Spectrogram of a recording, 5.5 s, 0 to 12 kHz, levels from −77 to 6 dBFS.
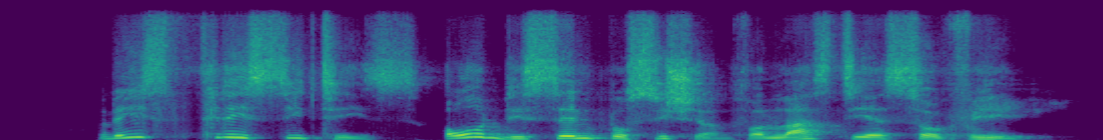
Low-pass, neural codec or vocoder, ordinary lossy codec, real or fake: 10.8 kHz; codec, 16 kHz in and 24 kHz out, 0.6 kbps, FocalCodec, streaming, 2048 codes; none; fake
